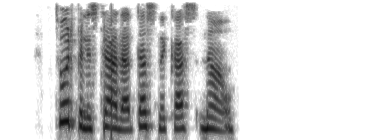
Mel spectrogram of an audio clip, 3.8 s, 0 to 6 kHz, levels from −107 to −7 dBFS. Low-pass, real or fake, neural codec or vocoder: 5.4 kHz; real; none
